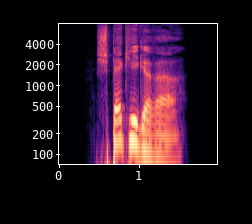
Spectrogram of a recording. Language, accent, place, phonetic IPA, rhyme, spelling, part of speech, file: German, Germany, Berlin, [ˈʃpɛkɪɡəʁɐ], -ɛkɪɡəʁɐ, speckigerer, adjective, De-speckigerer.ogg
- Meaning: inflection of speckig: 1. strong/mixed nominative masculine singular comparative degree 2. strong genitive/dative feminine singular comparative degree 3. strong genitive plural comparative degree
